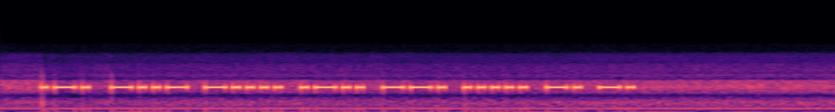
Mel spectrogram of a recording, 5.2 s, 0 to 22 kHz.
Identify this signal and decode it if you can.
Morse code, heard as a keyed tone, about 27 wpm, 820 Hz, with radio noise. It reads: RX6LG 5NN
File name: 9x0lx sp1mwk etc 12m cw 12feb2010 1146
